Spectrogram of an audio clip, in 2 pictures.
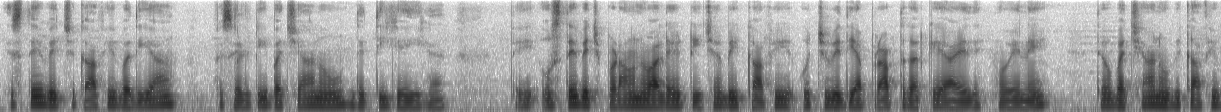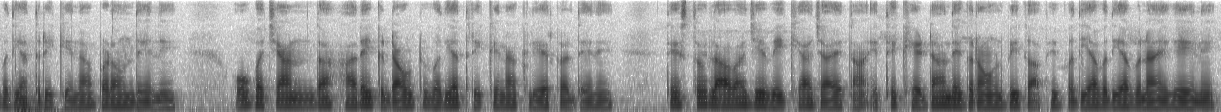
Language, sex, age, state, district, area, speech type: Punjabi, male, 18-30, Punjab, Gurdaspur, urban, spontaneous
